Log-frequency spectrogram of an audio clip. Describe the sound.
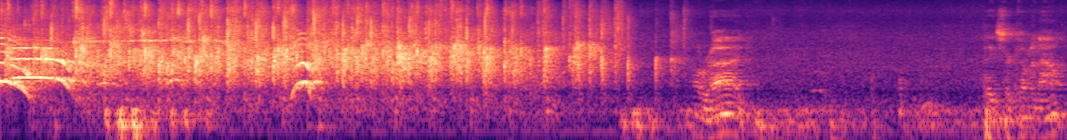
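A crowd's loud, dense applause with scattered cheers and whoops for a comedian from Nashville coming to the stage runs for about six seconds, then dies down as a man starts talking over the last few claps.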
